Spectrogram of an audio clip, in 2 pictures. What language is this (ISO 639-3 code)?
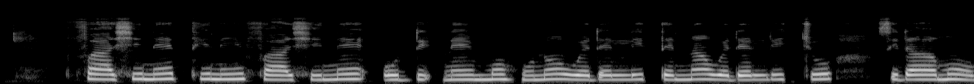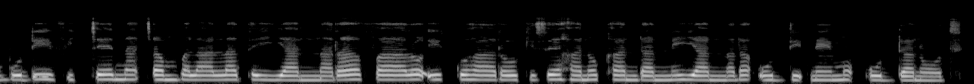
sid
